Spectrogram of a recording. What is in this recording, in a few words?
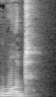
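"wad", British English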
